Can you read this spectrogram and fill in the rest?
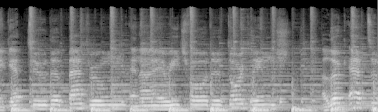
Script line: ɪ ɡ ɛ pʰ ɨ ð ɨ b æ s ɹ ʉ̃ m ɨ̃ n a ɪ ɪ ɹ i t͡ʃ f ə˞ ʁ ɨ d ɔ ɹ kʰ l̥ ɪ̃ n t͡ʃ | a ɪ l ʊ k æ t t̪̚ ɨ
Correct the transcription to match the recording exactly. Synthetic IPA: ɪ ɡ ɛ tʰ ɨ ð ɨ b æ θ ɹ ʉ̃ m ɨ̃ n a ɪ ɪ ɹ i t͡ʃ f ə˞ ð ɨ d ɔ ɹ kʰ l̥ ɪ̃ n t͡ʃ | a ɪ l ʊ k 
